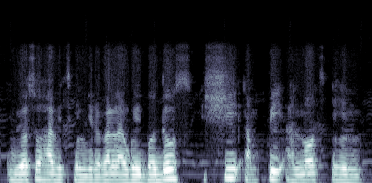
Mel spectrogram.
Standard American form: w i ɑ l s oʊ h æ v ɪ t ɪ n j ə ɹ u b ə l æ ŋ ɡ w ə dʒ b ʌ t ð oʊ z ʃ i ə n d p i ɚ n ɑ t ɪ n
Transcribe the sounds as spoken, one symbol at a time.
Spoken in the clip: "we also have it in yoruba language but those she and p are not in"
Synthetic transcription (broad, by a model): w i ɑ l s oʊ h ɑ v ɪ t ɪ n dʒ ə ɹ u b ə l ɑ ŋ ɡ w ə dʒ b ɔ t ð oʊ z ʃ i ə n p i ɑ n ɑ t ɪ n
